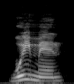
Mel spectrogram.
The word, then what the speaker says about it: women: con a significa mujer y women bueno así se pronuncia women es más de una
